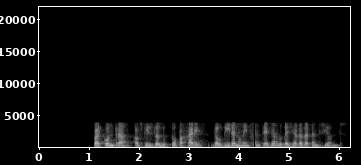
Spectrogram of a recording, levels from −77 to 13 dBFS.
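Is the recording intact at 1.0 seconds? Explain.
Yes, the audio is intact at 1.0 seconds, with no dropout, click or other fault at that moment.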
